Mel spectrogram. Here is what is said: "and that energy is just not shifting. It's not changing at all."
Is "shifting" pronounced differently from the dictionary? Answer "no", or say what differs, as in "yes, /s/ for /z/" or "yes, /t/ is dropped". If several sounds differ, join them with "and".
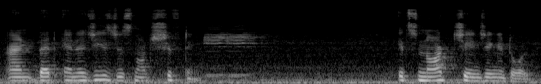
no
